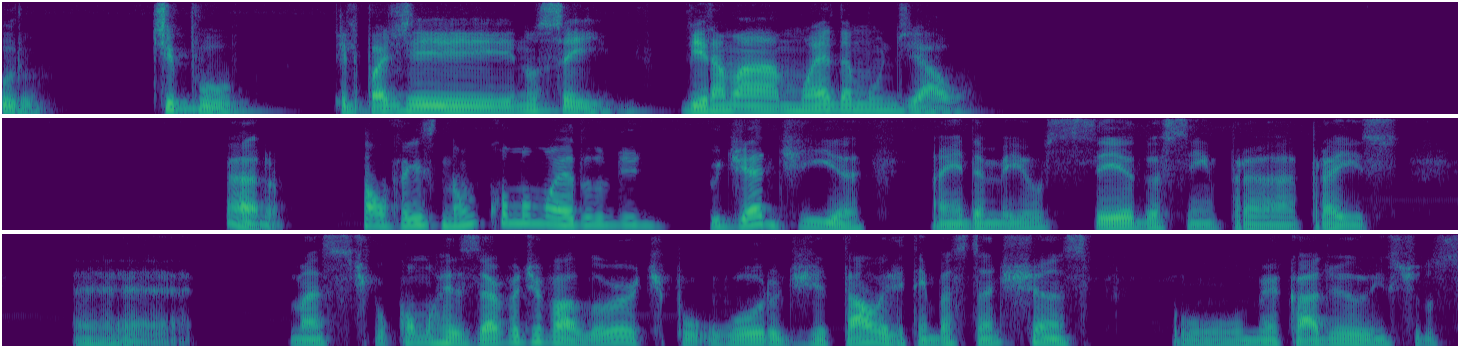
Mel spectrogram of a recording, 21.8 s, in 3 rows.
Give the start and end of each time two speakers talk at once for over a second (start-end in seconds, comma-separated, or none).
none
